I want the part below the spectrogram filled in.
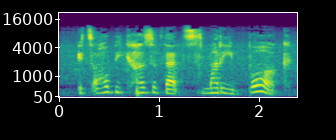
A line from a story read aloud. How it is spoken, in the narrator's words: Julian said, his voice a furious whisper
